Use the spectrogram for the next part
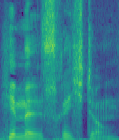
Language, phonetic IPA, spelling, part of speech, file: German, [ˈhɪml̩sˌʁɪçtʊŋ], Himmelsrichtung, noun, De-Himmelsrichtung.ogg
- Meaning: compass point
